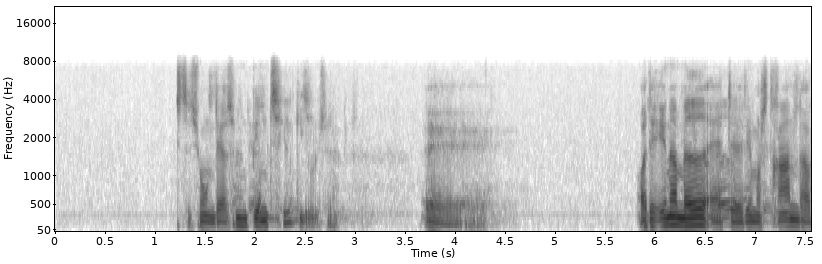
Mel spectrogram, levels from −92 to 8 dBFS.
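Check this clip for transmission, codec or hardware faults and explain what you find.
Two faults stand out: an echo that runs through the whole clip, and a cut-off start.

The cut-off start comes first. The clip holds digital silence from 0.0 to 1.22 s. At 1.22 s the speech appears mid-sound. There is no natural attack and no fade-in. The capture or stream began late, after the talker was already speaking. The opening of that first sound is simply missing, so the entry is abrupt and unnatural.

The echo with no canceller lasts the whole clip. Each phrase is followed about a third of a second later by a fainter copy. That copy sits about 18 dB below the direct speech. It sounds thinner than the original. The far end is playing the call on a loudspeaker, and its microphone picks it up again. Nothing cancels that return, so it travels back over the network and shadows everything said. The top end stops at 8 kHz, which fits the call's microphone processing and an Opus call path, both working normally.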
